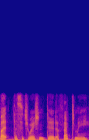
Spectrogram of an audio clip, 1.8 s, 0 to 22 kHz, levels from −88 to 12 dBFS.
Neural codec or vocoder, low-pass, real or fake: none; 7.2 kHz; real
